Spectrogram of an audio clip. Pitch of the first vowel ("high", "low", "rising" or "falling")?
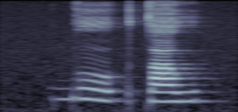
falling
